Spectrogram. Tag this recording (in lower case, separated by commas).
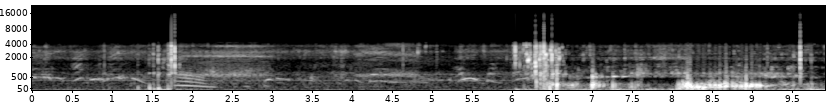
splashing water, speech, splatter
